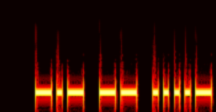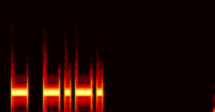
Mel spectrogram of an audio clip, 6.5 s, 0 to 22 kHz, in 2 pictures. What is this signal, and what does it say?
Morse code, heard as a keyed tone, about 18 wpm, 700 Hz. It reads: KM4TC
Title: Speed Racing - USA 2x2 Call Signs 15wpm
